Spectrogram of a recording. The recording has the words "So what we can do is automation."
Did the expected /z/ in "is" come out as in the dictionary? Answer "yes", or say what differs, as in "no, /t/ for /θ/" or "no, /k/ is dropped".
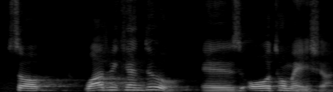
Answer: yes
